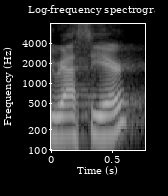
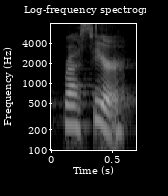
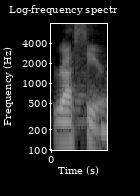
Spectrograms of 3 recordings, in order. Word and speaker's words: Rossi: friend Sydney Rossi air Sydney is that how you pronounce your last name you were close but no okay how do you pronounce it rest here okay and what did I say last year oh acceptable it's like two syllables rest here right right okay all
